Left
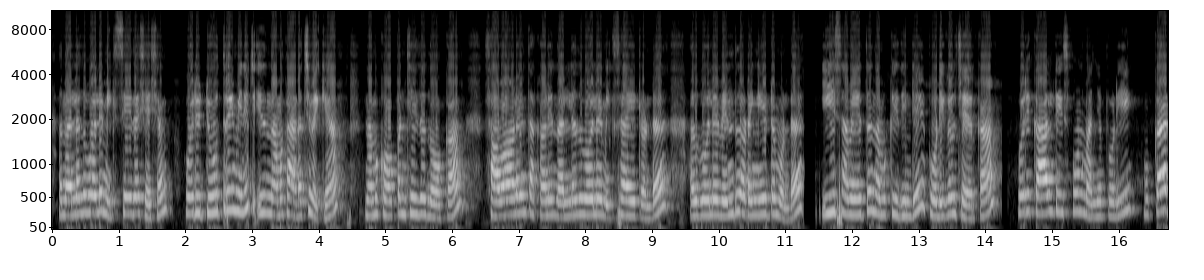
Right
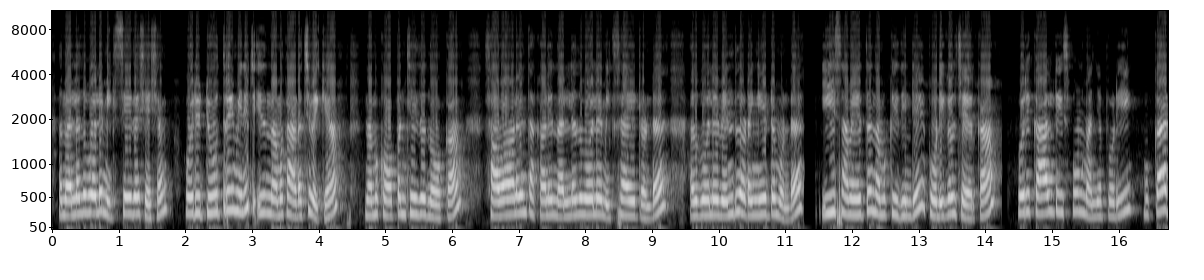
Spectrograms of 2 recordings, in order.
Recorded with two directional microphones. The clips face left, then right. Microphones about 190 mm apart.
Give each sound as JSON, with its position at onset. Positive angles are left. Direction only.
{"t": 0.1, "sound": "speech", "side_deg": -40}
